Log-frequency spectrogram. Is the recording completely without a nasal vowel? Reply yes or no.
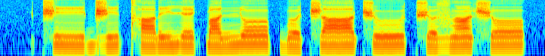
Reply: no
